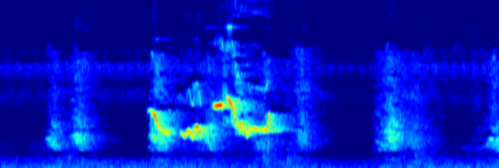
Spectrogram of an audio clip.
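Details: Caged, newly caught Oriental magpie-robin being accustomed to people sings a brief burst of looping whistled notes, set between softer raspy, scratchy chatter before and after.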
